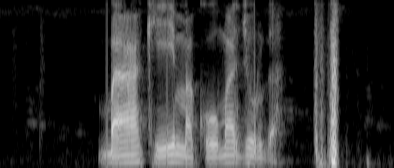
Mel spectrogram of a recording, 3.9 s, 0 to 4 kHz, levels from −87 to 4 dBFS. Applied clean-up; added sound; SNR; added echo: none; none; none; none.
